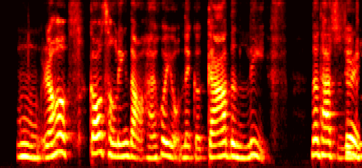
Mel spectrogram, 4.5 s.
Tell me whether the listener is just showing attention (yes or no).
yes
